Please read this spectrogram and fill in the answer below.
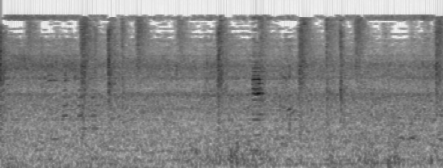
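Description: Road traffic on a wet bridge, with cars passing, mixed with background music and voices.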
